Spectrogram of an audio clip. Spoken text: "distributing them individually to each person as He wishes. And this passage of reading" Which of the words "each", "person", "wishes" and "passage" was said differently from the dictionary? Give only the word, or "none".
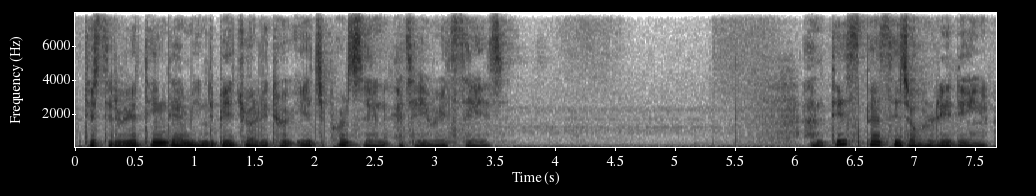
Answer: wishes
